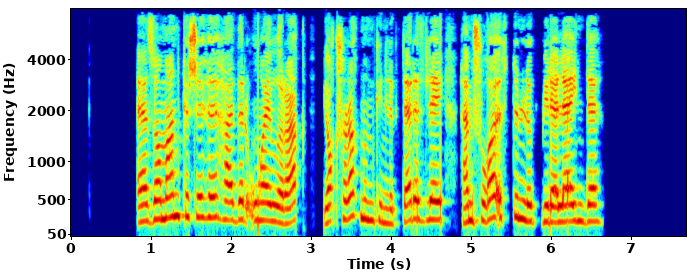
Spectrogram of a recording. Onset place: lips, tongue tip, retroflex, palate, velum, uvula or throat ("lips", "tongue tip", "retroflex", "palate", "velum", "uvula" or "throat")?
tongue tip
